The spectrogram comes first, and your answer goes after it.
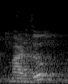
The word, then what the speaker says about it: Marduk: viajes principales de Babilonia la cual es se pronuncia marduk con c entonces marduk básicamente fue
